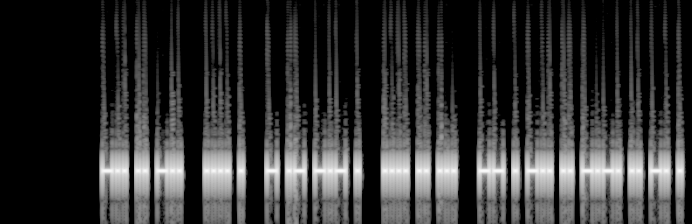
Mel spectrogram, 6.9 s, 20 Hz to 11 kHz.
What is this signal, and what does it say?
Morse code, heard as a keyed tone, about 36 wpm, 700 Hz. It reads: DID HE TAKE HIS MEDICINE
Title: Sentences from Top 1000 Words - Review Part 6 - 35wpm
